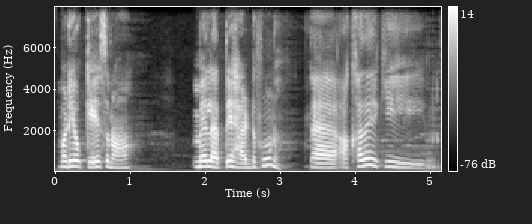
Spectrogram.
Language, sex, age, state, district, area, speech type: Dogri, female, 18-30, Jammu and Kashmir, Reasi, rural, spontaneous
